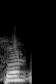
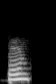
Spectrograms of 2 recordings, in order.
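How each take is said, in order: First: "Shem" with an sh at the start; English "Shem", opening on a hushing sh; English pronunciation. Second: "Sem" with a plain s at the start; Tagalog pronunciation. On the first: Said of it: "Shem English". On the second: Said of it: "Sem Tagalog". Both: Shown as a demonstration.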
